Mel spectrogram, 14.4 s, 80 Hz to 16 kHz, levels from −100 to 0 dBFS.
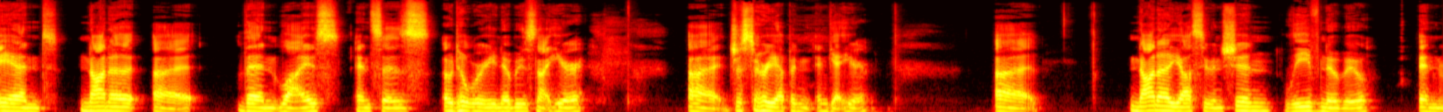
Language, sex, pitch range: English, male, 110-130 Hz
